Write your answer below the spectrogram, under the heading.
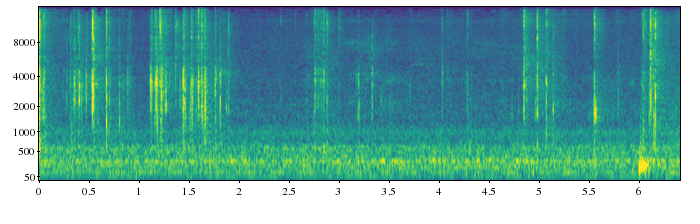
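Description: Small plastic toy packaging crinkling and tearing as it is pulled open by hand: a faint cluster of crackles in the first two seconds, then a few scattered clicks.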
